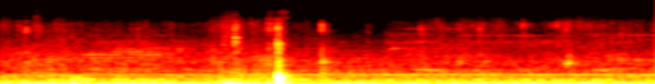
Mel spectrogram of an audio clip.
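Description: Gloved hands handling a bundle of wires and plastic connectors: faint rustling and small clicks, with one sharp click a little under two seconds in, over a steady low hum.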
